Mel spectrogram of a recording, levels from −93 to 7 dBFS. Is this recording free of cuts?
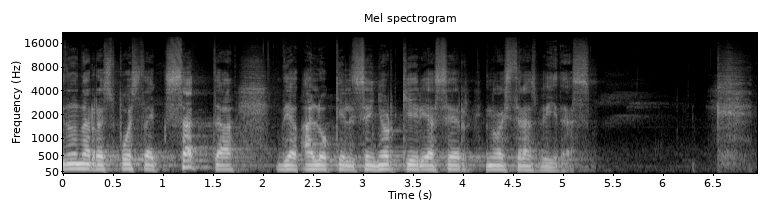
no; 2 cuts; at 2.3 s, 4.2 s

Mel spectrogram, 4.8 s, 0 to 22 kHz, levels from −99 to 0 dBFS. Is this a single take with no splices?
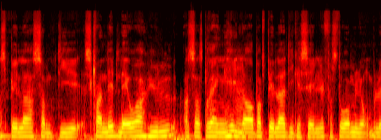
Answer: no; 3 cuts; at 1.2 s, 2.5 s, 3.3 s

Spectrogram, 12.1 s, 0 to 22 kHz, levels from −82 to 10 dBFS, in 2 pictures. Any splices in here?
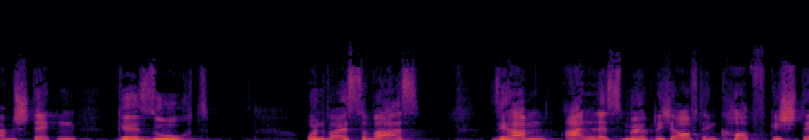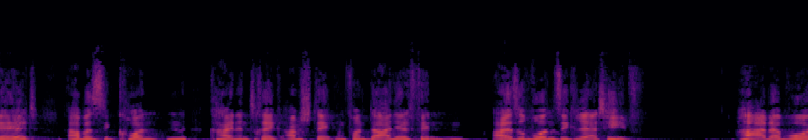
yes; 1 cut; at 9.7 s

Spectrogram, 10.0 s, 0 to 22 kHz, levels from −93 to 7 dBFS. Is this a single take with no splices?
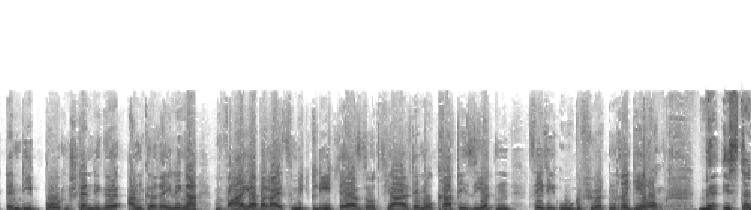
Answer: yes; 0 cuts

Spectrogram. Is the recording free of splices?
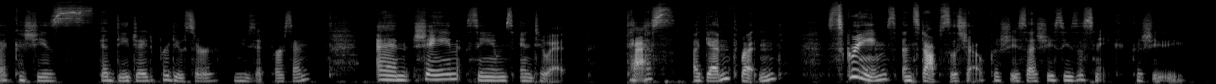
no; 3 cuts; at 1.0 s, 2.3 s, 6.8 s

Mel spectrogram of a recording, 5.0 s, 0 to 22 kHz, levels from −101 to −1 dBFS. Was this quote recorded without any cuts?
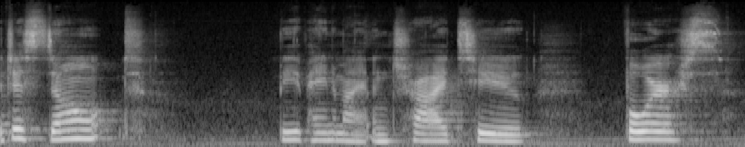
no; 1 cut; at 2.4 s

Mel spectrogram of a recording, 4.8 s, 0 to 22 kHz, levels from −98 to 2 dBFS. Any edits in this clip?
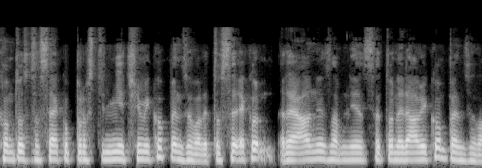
no; 0 cuts

